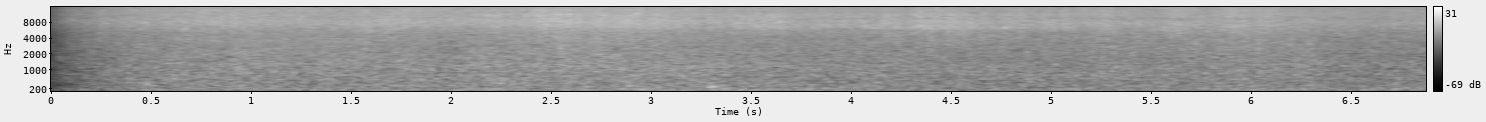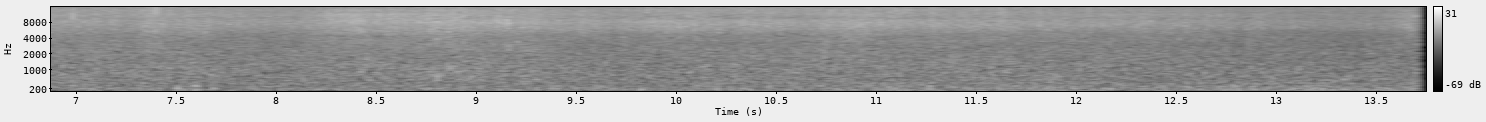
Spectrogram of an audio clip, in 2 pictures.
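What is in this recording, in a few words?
Hamburg Port ambience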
